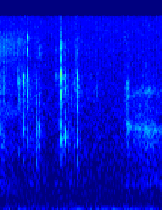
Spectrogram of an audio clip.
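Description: Computer keyboard typing: a quick, uneven run of faint key clicks, with a last keystroke near the end.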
